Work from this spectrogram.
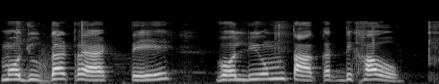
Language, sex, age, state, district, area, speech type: Punjabi, male, 18-30, Punjab, Patiala, urban, read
